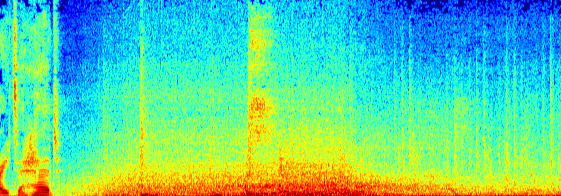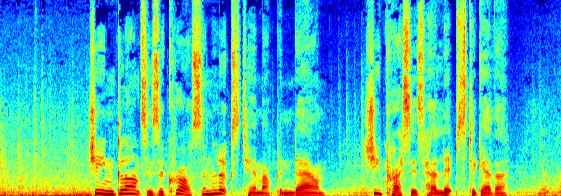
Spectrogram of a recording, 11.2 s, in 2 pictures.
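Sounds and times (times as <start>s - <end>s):
speech: 0.0s - 1.0s, 6.5s - 10.8s
passing vehicles: 0.0s - 11.2s
truck driving through city traffic: 0.0s - 11.2s.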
